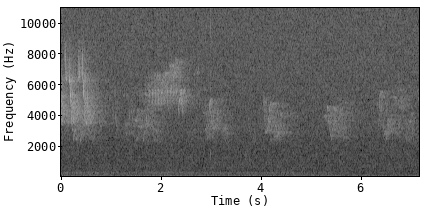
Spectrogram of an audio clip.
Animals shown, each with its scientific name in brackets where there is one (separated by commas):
Ovenbird (Seiurus aurocapilla), Northern Parula (Setophaga americana), Red-eyed Vireo (Vireo olivaceus)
